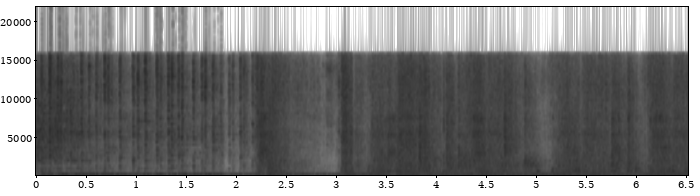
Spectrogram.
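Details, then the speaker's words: 1982 Trans Am V8, first start after fitting a freshly gone-through carburetor, at night: deep rumble picks up cleanly, rising and falling with the throttle without stumbling; revs crisply, healthy. "I think sounds crisp Firebird was breathing fire tonight"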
